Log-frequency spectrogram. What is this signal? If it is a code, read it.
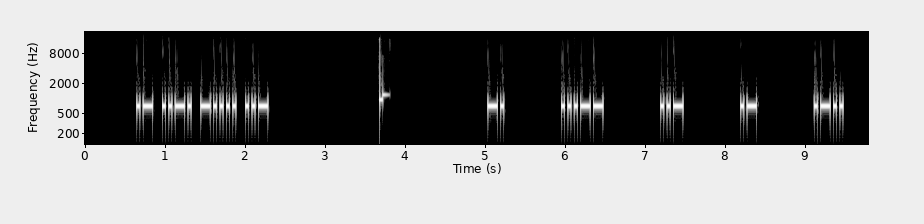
Morse code, heard as a keyed tone, about 30 wpm, spaced as for 14 wpm, 700 Hz. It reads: AF6U N3UAL
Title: USA Call Signs - 6x Character Spacing - 30wpm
